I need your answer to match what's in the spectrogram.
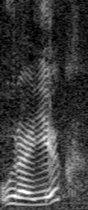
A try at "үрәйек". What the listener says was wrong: Уряик. Уряик заплетем. Звук У надо произносить немного уже. Уряик.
